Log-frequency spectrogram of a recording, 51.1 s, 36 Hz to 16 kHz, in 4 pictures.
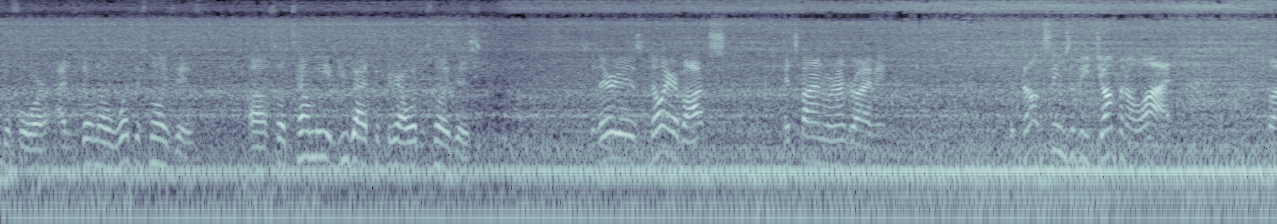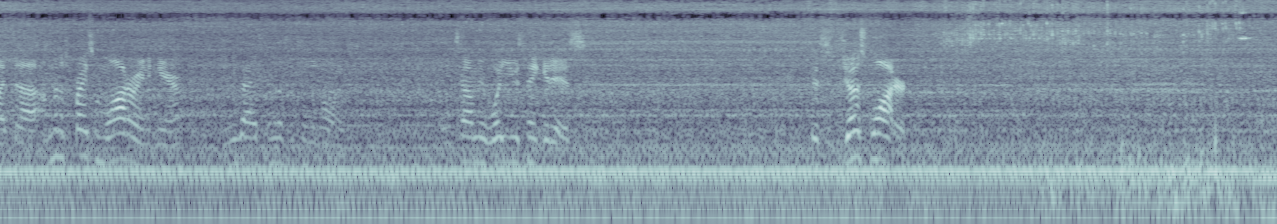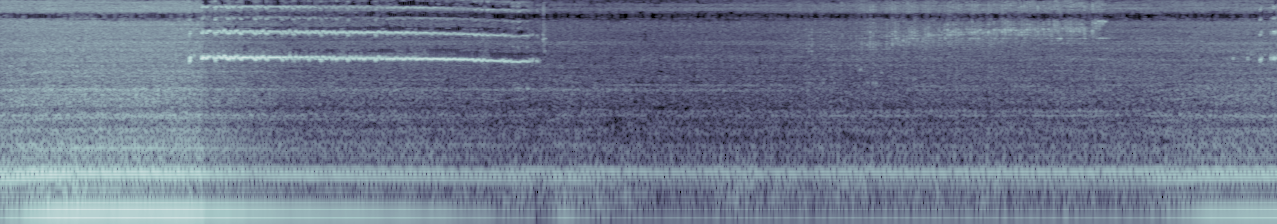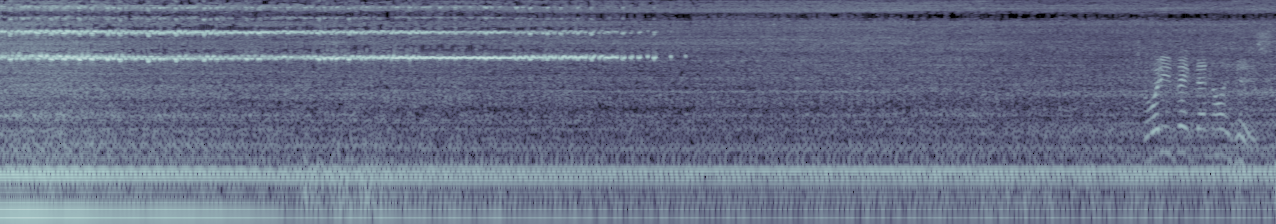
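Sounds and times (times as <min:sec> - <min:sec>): car engine idling: 0:00.0 - 0:51.0
belt squealing: 0:09.6 - 0:18.8, 0:20.3 - 0:31.2, 0:33.4 - 0:45.8.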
